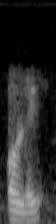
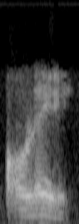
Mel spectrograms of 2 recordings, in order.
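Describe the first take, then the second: First: The word is said short and quick. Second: The word is stretched out long. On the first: The speaker calls it wrong. "es muy cortito" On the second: The speaker calls it right. "que es más largo"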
